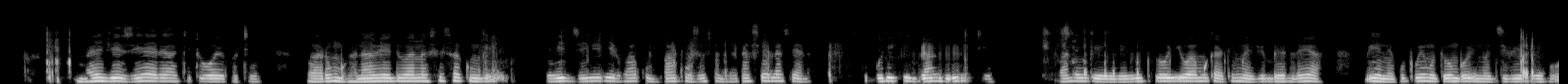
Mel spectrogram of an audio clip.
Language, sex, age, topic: Ndau, male, 18-24, health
